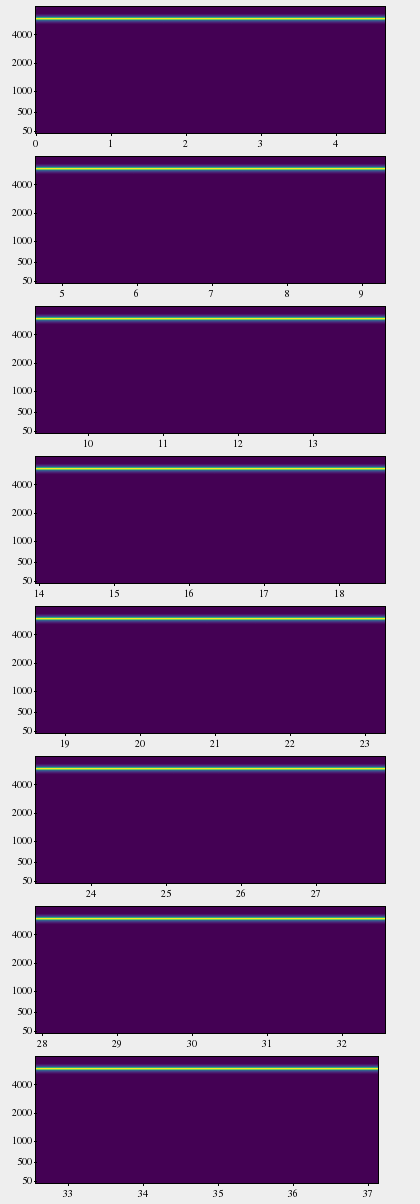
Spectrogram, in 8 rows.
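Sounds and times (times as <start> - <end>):
pure sine tone at 5957 Hz: 0.0 - 37.1.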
